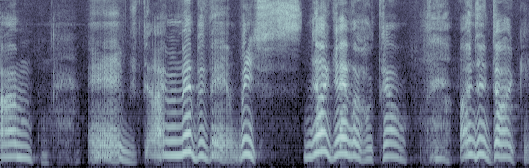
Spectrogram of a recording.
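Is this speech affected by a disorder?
Yes: cerebral palsy; from birth.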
